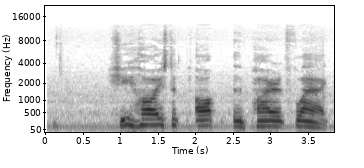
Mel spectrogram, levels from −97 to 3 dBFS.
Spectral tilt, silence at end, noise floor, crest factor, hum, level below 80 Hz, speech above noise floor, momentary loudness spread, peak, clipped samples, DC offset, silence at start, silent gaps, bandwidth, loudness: -8.5 dB/octave; 0.1 s; -52 dBFS; 14 dB; none; -56 dBFS; 31 dB; 9 LU; -8 dBFS; under 0.1%; under 0.1%; 0.1 s; none; 10.5 kHz; -21 LUFS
